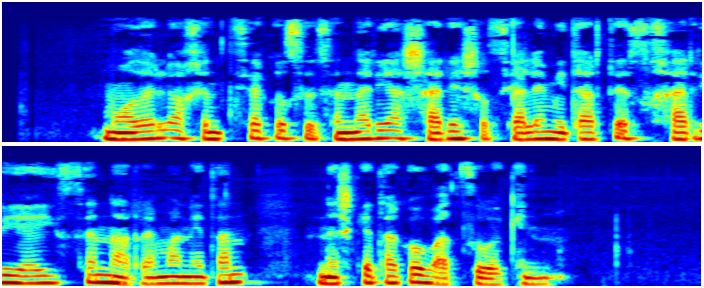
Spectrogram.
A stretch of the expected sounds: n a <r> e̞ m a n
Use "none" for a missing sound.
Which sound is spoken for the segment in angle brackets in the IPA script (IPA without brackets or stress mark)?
r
